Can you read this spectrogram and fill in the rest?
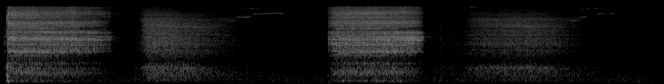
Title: oxygen mask breathing sound effect | breathing on oxygen mask sound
